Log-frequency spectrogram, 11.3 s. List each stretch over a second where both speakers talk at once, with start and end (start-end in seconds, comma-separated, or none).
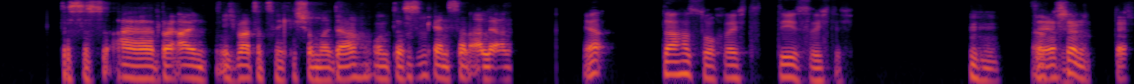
none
